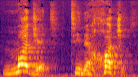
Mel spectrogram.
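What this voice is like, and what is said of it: Angry attempted Russian accent. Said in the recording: “he angrily says to them in Russian ... I'm sure I ruined the accent terribly”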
